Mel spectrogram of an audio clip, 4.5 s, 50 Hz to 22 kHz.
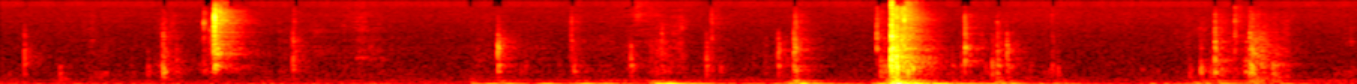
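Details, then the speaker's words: Minolta XL-400 Super 8 camera after repair (battery terminal corrosion cleaned), test film loaded, switched back to regular run: low, even motor hum with light mechanism clicks, and the film can be felt. Normal film transport. "Go back to regular run. Ooh, that felt different. Could feel the film."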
